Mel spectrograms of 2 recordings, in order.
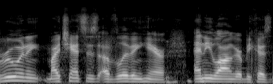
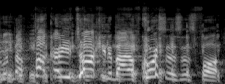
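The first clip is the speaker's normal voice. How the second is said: high-pitched mock outraged yell; retold screaming; 11 semitones higher, 5 dB louder than usual. Imitating Jason standing outside the car, mock screaming. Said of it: "like, fucking screaming".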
